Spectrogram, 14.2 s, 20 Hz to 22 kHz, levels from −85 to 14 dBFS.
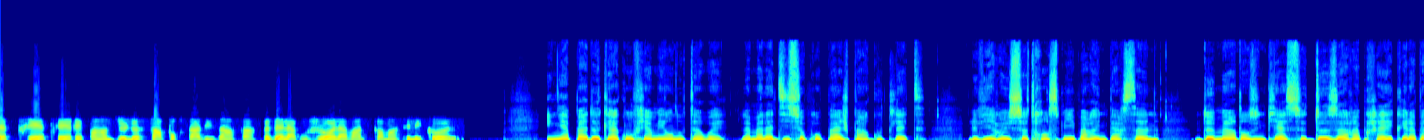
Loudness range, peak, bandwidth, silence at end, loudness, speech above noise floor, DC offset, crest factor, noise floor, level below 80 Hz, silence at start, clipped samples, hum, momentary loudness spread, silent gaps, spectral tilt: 4 LU; -6 dBFS; 16 kHz; 0 s; -24 LUFS; 34 dB; under 0.1%; 18 dB; -57 dBFS; -46 dBFS; 0 s; under 0.1%; none; 8 LU; none; -6 dB/octave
